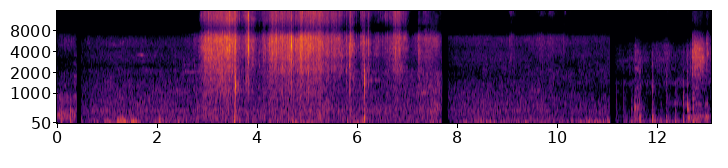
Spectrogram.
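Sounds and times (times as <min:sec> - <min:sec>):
onion skins rustling: 0:02.8 - 0:07.7
onions knocking together: 0:02.9 - 0:07.0.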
